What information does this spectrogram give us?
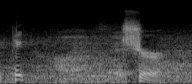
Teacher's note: It sounds like pitcher, but it's a little different. When I say picture, I have the k sound, but I don't release it. So it's a stop sound.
